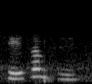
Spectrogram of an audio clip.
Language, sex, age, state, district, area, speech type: Telugu, female, 18-30, Andhra Pradesh, East Godavari, rural, conversation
